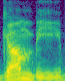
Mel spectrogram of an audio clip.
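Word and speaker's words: Gumby (건배): And actually, in Korean, the word is pronounced Gumby, but I thought he meant like the 1960s stop-motion claymation character Gumby.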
